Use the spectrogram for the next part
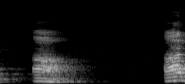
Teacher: आ जब बोलते हैं तो पूरा मुंह खुल जाता है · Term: विवरित स्वर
